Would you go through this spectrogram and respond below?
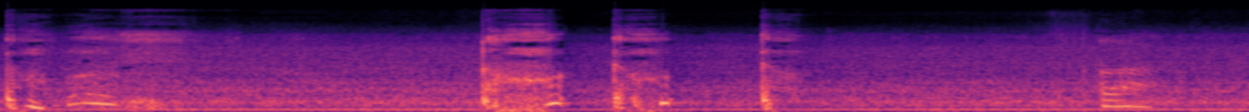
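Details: Adult woman: a short run of harsh, barking coughs over a steady low background hum.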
